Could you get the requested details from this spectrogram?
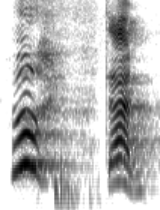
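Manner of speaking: loud relieved whew; relieved exhale. Real, not acted. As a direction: breathe out with relief. End of hard round.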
